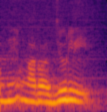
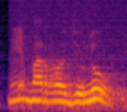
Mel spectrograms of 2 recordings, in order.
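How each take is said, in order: First: The last word ends with an 'i' vowel. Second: The last word ends with a 'u' vowel. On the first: The speaker calls it wrong. "Maaf, bukan nikmar rojuli" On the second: The speaker calls it right. "Sebab niknya fiil madi bukan isim"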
